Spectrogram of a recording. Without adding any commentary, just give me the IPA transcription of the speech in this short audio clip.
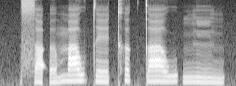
s a˨ ʔ ə˨˩ m a˦ w t̪ e˧ kʰ ə˦ k̚ t̪ a˦ w | ŋ ĩ˨˩ m

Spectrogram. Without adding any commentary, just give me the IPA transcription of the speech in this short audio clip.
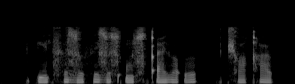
pʲ ɛ̃ t͡sʰ ə ɮ ʊ θ i ɮ ʊ ɬ ʔ õ ɬ qʼ i ð ɔ ʔ ʊ | t͡ʃʰ ɔ qʰ ʊ

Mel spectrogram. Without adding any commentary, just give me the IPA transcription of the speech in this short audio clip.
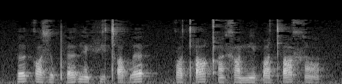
ə k ɒ z ʊ pʼ ɜ ɡ ɛ̃ fʲ ʊ tʼ ɑ b ɜ | k ɒ tʼ ɑ qʼ ɛ̃ x ɑ mʲ ɛ̃ ɓ ɑ tʼ ɑ x ɑ̃

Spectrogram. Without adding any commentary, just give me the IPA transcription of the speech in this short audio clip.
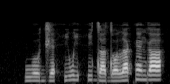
w o˨ d͡ʒ ɛ˨ h i˨˦ w i˧ h i˧ d a˨ d ɔ˨ l a˧ k ɛ̃˦ ɡ a˦

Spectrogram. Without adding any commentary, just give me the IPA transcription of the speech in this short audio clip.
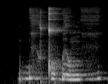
ɓ i̤ tʷ ə ɓ ɪ ʊ̯ m i̤

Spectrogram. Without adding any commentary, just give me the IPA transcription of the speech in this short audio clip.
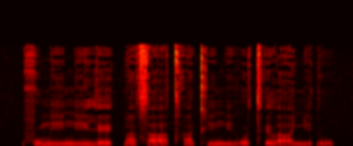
f u˦ m iː˦ ŋ iː˦ j eː˦ k͡p ã˨ s aː˨ tʰ ã˨ kʼ i˦ ŋ i˨ β ʊ˦ tʰ ɪ˦ l aː˨ ɲ i˨ ɗ u˨

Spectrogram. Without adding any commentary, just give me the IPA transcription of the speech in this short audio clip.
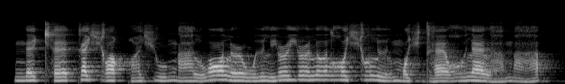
ŋ ɛ˩˧˩ cʰ ɛ˩˧˩ k æ˥ ç ɔ˩˧˩ qʷ e̤˩˧˩ ç u˧˩˧ ŋ a̤˩˧˩ l w ɔ˥ l ə˞˩˧˩ w ɨ˩˧˩ l j ə˞˥ j ə˞˥ l ɤ˥ l ʁʷ a˥ ç ɔ̤˥ l ɨ˧˩˧ l m ɔ˩˧˩ ç dʱ æ˩˧˩ ʁʷ e̤˥ l æ˩˧˩ l a̤˧˩˧ m a̤˧˩˧

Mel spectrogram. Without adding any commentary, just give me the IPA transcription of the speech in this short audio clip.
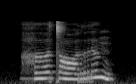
h ɤː˦˥ t ɔː˧ r ɯ˥˩ ŋ

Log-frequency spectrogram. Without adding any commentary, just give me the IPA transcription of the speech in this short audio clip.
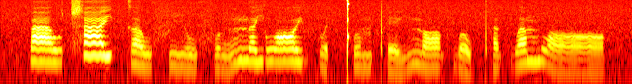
p aː˧ w t͡sʰ aː˥ j k ɐ˨ w f iː˨ w f ʊ˨˥ ŋ n̪ ɐ˥ j w ɔː˥ j kʷ ɐ˨˥ t̚ kʷʰ ɐ˧ m pʰ e˨˥ j n̪ ɔː˧ k̚ w o˨˩ w pʰ ɐ˧ k̚ w ɐ˥ m w ɔː˨

